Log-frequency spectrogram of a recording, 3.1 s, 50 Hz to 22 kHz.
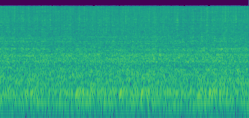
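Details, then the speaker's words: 1961 Willys Jeep CJ5 with 1957 Chevy 283 V8, manual choke, idle set slightly high for faster winter warm-up: smooth even rumble with a bit of hiss, no knocks or ticks; healthy fast idle. "It's idling. I got the idle set a little bit higher than normal, just because in the wintertime it warms up faster that way."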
